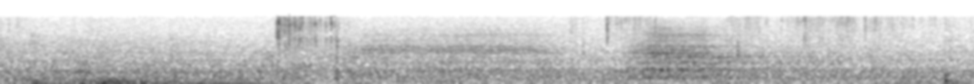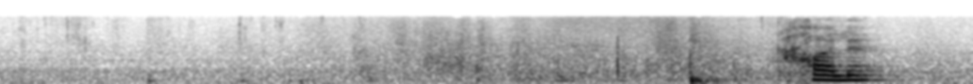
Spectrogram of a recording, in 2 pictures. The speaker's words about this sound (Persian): چند تا سکه بندازم؟ عروس خانم چند تا سکه بندازم؟ دوتا.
